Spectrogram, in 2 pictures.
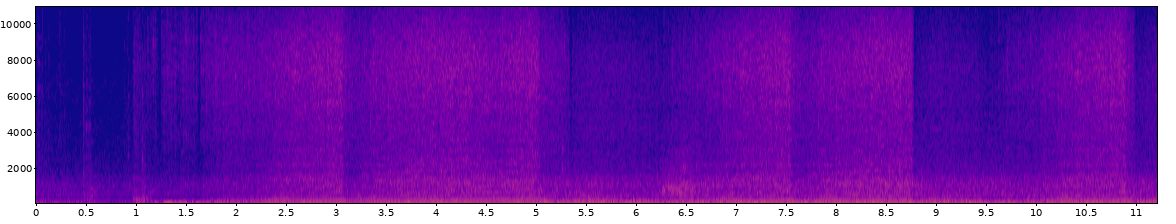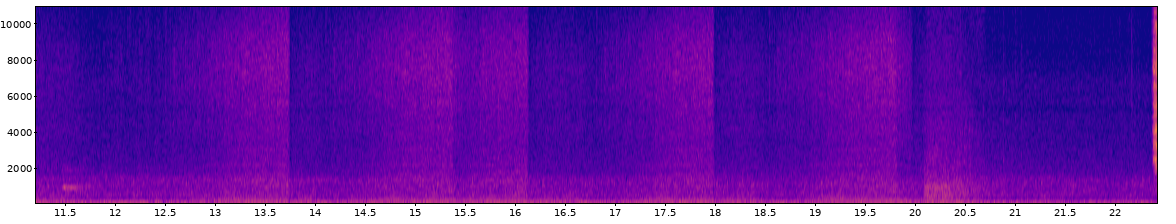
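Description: A vehicle in Borderlands 2 driving with a steady droning engine that rises and falls in repeating cycles of revving, moderately loud and continuous for the whole stretch.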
